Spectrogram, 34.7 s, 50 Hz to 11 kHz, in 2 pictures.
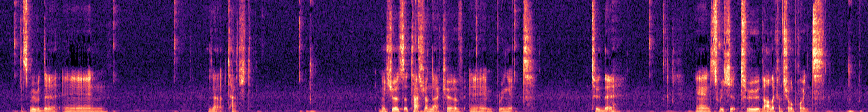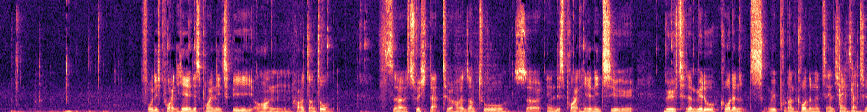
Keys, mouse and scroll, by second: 2.3-8.4 drag, 10.3-13.3 drag, 13.3-14.3 scroll up 1, 14.3 click, 15.2-16.4 scroll up 1, 17.2 shift+middle click, 18.0-18.9 scroll down 1, 18.9 middle click, 19.4-20.6 scroll down 1, 20.7 click, 22.4-22.8 scroll up 1, 22.8-23.4 scroll down 1, 23.7-26.8 drag, 27.5-30.4 scroll down 1, 30.6 click, 34.1 KP_8.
